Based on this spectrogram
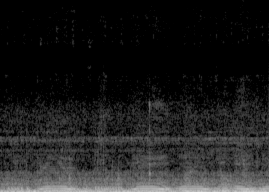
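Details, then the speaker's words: Ford Crown Victoria, quiet cabin: repeating squeaky creak about twice a second as the steering wheel turns; owner suspects a worn steering column bearing. "another thing that I have noticed while I've been driving the car is the steering column has been making a little bit of noise whenever you turn it and on bumps and stuff"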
